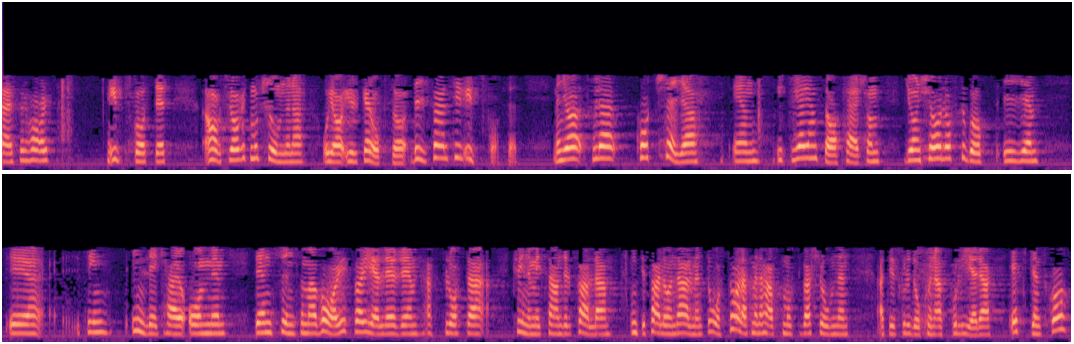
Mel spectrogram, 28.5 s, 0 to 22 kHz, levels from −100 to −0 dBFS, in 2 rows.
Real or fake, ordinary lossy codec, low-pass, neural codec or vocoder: real; MP3, 16 kbps; 3.6 kHz; none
